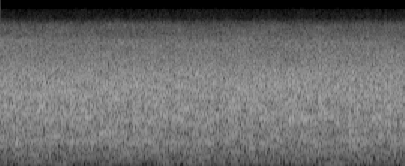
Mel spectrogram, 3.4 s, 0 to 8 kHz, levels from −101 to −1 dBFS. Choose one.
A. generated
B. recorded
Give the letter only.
A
